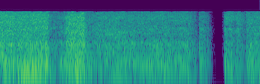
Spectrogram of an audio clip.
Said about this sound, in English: And we're in King Street now. King Street, Twickenham Town Centre.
